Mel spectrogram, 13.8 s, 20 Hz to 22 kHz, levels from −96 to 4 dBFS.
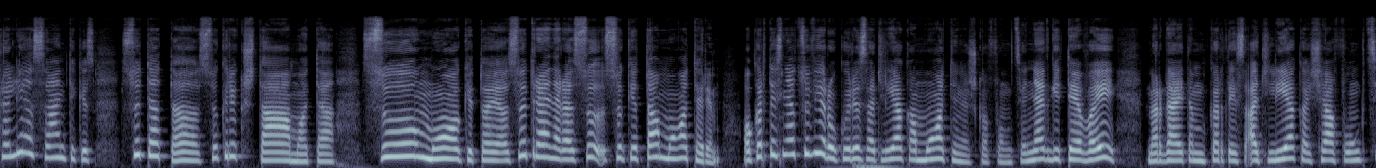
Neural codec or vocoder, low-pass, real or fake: none; 14.4 kHz; real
